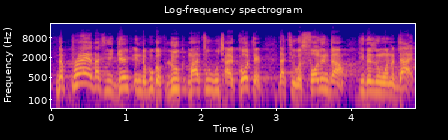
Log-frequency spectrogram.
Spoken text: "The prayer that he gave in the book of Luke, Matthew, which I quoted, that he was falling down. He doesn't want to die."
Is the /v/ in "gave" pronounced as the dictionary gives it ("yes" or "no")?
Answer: yes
